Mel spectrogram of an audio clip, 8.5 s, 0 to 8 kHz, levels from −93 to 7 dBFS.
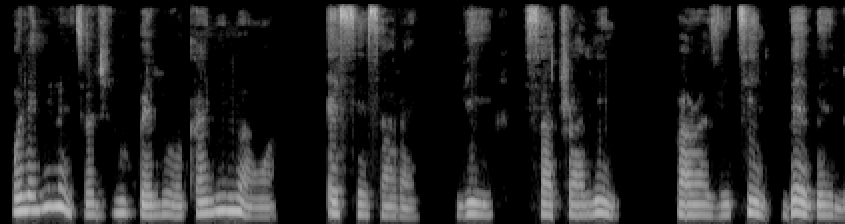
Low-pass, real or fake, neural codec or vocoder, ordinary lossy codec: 7.2 kHz; fake; vocoder, 44.1 kHz, 128 mel bands every 256 samples, BigVGAN v2; MP3, 64 kbps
